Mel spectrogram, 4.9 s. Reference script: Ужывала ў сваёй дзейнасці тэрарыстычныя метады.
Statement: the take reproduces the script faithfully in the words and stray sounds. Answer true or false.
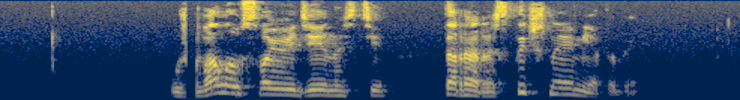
false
